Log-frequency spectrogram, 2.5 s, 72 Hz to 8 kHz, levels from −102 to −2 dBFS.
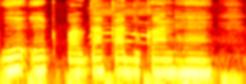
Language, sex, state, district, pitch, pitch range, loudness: Hindi, male, Jharkhand, Palamu, 140 Hz, 135-150 Hz, -17 LUFS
